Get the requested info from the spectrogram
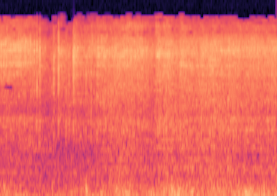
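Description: A steady rushing noise with an irregular low rumble underneath: wind and handling noise on a handheld camera's microphone as it is swung over the trailer's side.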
